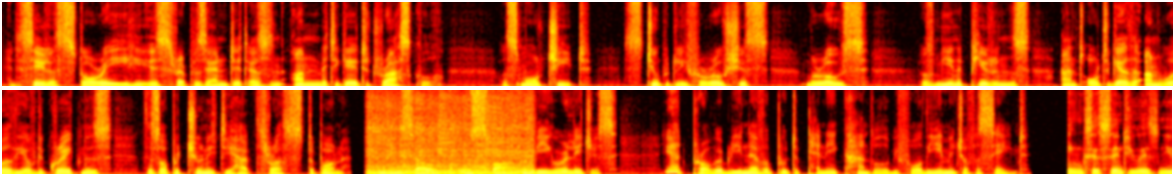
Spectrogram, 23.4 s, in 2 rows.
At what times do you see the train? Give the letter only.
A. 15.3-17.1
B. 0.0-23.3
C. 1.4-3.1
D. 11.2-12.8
A.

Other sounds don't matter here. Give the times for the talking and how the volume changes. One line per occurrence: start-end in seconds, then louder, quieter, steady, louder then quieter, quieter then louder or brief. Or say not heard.
0.0-23.3 steady.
